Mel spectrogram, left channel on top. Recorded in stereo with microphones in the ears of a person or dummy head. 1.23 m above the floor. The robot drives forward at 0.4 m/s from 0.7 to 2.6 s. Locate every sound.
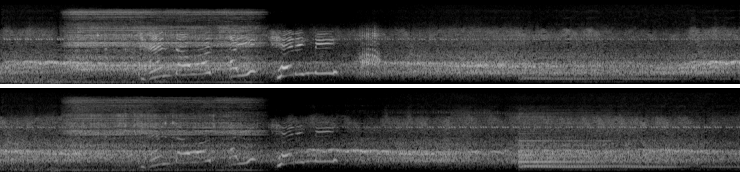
1.4 s a shout: 65° left (ahead or behind); by 3.5 s 75° left (ahead or behind)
